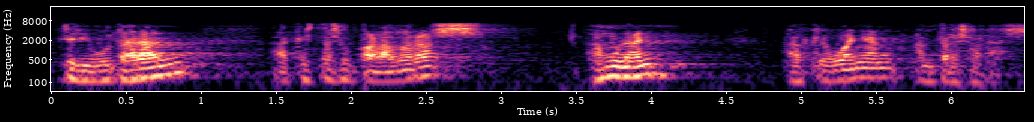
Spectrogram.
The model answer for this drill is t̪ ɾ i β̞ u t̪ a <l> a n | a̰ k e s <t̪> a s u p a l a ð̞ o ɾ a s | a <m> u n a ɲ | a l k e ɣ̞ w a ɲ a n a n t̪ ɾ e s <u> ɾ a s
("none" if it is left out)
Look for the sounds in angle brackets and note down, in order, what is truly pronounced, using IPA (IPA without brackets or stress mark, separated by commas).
ɾ, t̪, m, o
